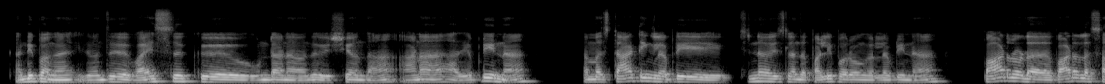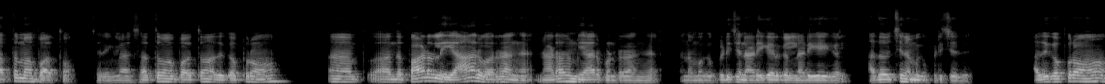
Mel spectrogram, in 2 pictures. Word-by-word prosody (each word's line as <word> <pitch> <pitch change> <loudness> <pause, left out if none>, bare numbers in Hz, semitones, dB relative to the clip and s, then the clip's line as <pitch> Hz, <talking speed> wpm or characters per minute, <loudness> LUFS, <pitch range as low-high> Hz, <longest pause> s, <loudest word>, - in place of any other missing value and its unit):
கண்டிப்பாங்க. 130 -1 +5 0.2
இது 105 - -3
வந்து 105 +4 +3 0.2
வயசுக்கு 135 +3 +2 0.5
உண்டான 110 -1 +2
வந்து 105 +3 +1
விஷயம் 105 +1 0
தான். 100 +4 -2 0.2
ஆனா 110 +3 +1 0.3
அது 95 - -1
எப்படின்னா, 135 +4 +2 0.7
நம்ம 115 0 +2
ஸ்டார்ட்டிங்ல 150 +3 +1
எப்டி, 125 +2 +2 0.6
சின்ன 135 +2 -1
வயசுல, 125 -2 0
அந்த 110 - +2
பள்ளி 115 +5 +2
பருவங்கள்ல 105 -2 0
எப்டின்னா, 105 -1 -2 0.6
பாடலோட 150 0 +2 0.3
பாடல 140 +3 +1
சத்தமா 125 +5 0
பார்த்தோம். - - -5 0.2
சரிங்களா? 95 0 -6
சத்தமா 115 +6 -1
பார்த்தோம். 110 +5 -2
அதுக்கு 105 0 0
அப்புறம் 120 +2 -2 0.7
அ, - - -2 0.5
அந்த 115 0 -1
பாடல்ல 150 +1 +2
யார் 160 +8 +1
வர்றாங்க? 115 -4 -1 0.2
நடனம் 135 +4 +1
யார் 110 0 0
பண்றாங்க? 95 -2 -4 0.4
நமக்கு 95 0 -5
பிடிச்ச 110 +2 -2
நடிகர்கள், 100 +1 +1
நடிகைகள் 95 -1 0 0.3
அத - - -4
வச்சு 115 +4 -2
நமக்கு 110 -3 +1
பிடிச்சது. - - -6 0.7
அதுக்கு 125 +4 +1
அப்புறம், 135 0 0
115 Hz, 130 wpm, -24 LUFS, 105-135 Hz, 0.7 s, கண்டிப்பாங்க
